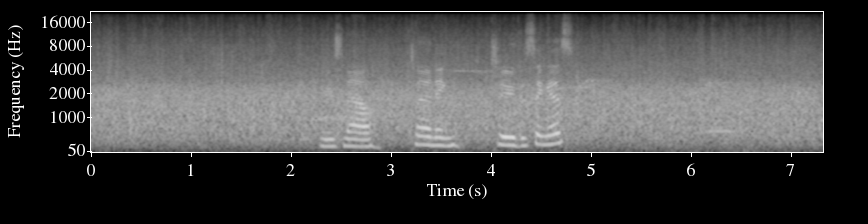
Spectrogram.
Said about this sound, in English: That applause for Geoffrey Skidmore,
